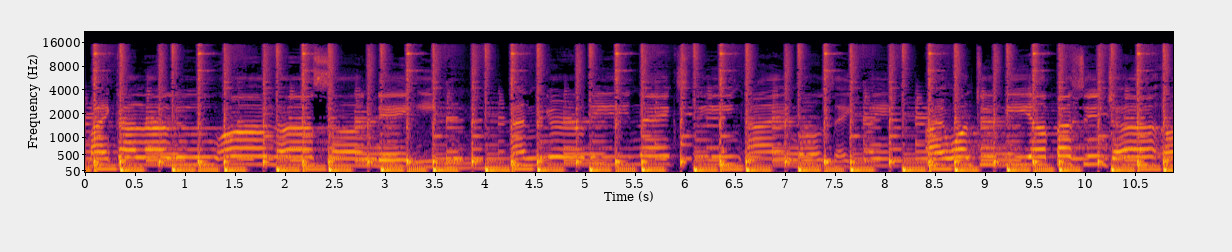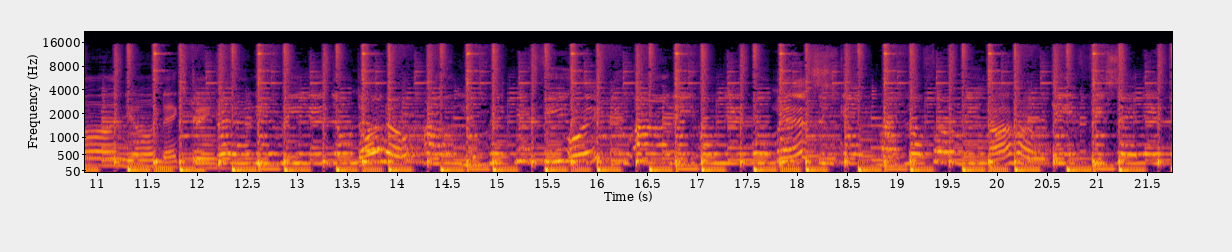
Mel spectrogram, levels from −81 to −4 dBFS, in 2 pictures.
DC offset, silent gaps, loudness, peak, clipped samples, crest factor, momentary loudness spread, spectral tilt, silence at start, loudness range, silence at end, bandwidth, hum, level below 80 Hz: 0.1%; none; -19 LUFS; -2 dBFS; under 0.1%; 18 dB; 4 LU; -4.5 dB/octave; 0 s; 2 LU; 0 s; 15.5 kHz; none; -26 dBFS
